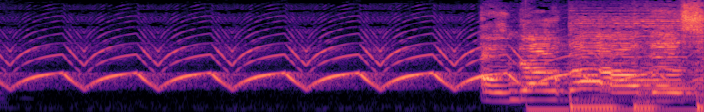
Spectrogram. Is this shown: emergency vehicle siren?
yes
